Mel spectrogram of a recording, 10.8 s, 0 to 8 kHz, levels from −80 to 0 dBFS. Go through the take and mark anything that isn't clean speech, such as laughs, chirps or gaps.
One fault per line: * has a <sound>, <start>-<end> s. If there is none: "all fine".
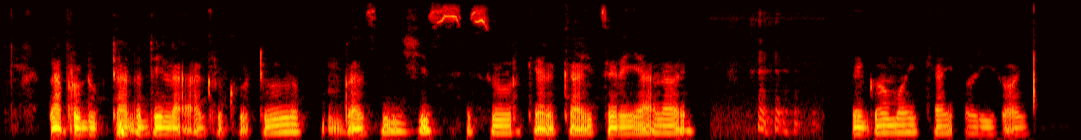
* has a laugh, 7.3-8.2 s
